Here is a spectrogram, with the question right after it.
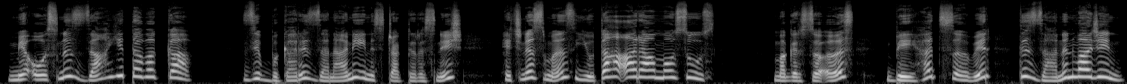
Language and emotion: Kashmiri, surprised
